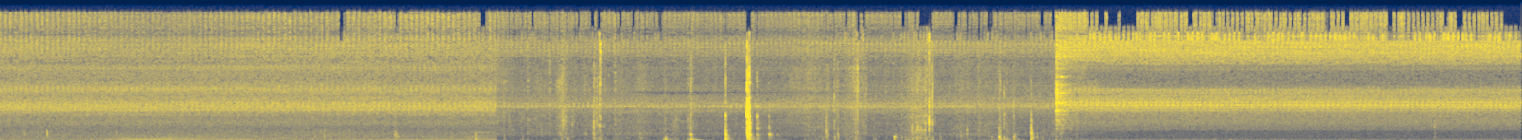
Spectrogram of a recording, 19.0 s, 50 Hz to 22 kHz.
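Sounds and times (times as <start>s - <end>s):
crickets chirping: 0.0s - 19.0s
irregular knocks and clatters: 7.0s - 9.8s.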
